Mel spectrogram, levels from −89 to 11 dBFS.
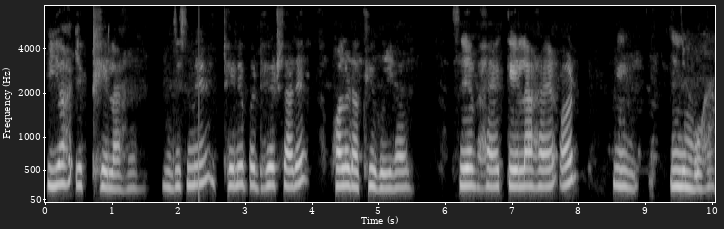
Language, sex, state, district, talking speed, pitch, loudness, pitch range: Hindi, female, Bihar, Muzaffarpur, 125 wpm, 255 Hz, -19 LUFS, 245-275 Hz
